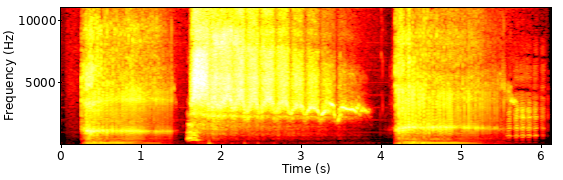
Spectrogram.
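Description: Two drawn-out, nasal sheep bleats, fairly loud, separated by a stretch of high, wavering whistle-like tones. No one speaks.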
